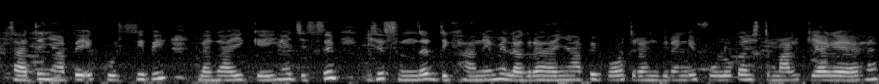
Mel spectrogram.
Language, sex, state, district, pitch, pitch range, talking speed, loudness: Hindi, female, Chhattisgarh, Bilaspur, 210 Hz, 200-235 Hz, 195 wpm, -24 LUFS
